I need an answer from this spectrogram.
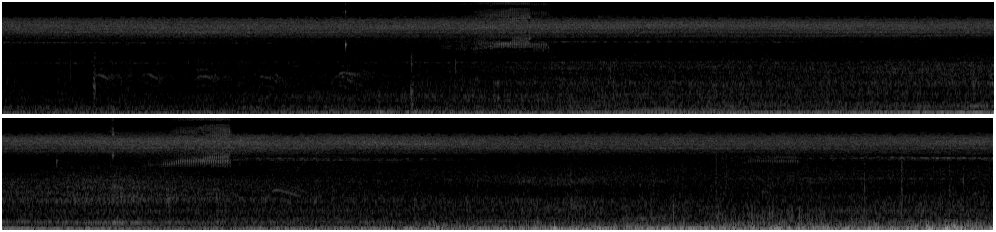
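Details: Cicadas calling in Ine no Funaya, the traditional port-house townscape north of Kyoto, Japan: a steady, unbroken high-pitched buzzing drone fills the scene throughout, over a low outdoor rumble.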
